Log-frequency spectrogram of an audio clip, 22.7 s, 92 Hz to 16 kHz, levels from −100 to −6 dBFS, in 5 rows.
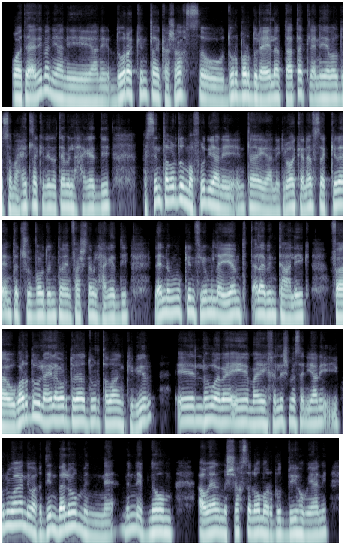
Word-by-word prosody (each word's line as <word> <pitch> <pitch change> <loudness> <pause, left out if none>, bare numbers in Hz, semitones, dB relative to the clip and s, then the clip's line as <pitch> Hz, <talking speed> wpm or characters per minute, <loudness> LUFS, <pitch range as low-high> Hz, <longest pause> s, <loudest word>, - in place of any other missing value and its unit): هو 145 -1 +5
تقريبًا 180 +8 +1
يعني 130 - -1
يعني 120 0 -4
دورَك 160 +9 +2
أنت 170 -1 -2
كشخص، 150 +2 -3
ودور 130 +1 0
برضو 155 -1 +3
العيلة 135 +2 +2
بتاعتك، 145 +4 -2
لأن 135 0 -3
هي 140 0 +1
برضو 140 -1 -2
سمحت 135 +4 -3
لَك 155 -3 -1
إن 135 - -3
أنت 135 - -4
تعمل 145 -1 +1
الحاجات 130 0 -3
دي، 145 +3 -3 0.4
بس - - -5
أنت 190 +1 +2
برضو 195 +2 +3
المفروض 170 -1 +1
يعني 130 -7 +1
أنت 130 +3 -8
يعني، 120 -5 -1
اللي 125 +5 -2
هو 145 - +3
كنفْسك 140 +1 -2
كده، 165 +2 +3
أنت 155 -1 -2
تشوف 145 0 -3
برضو 145 0 +1
إن - - 0
أنت 145 0 -2
ما 140 - +1
ينفعش 135 0 -4
تعمل 145 -1 0
الحاجات 130 +1 -2
دي، 140 +2 -5 0.3
لأن 170 - +2
ممكن 175 +1 -1
في 155 -1 -4
يوم 160 +1 0
من 165 - 0
الأيام 155 +1 +2
تتقلّب 155 +1 -1
أنت 150 -1 -1
عليك 135 +1 -1 0.3
ف - - -2
وبرضو 160 +11 +5
العيلة 180 -2 +3
برضو 180 -1 +3
لها 170 0 +7
دور 170 0 -3
طبعًا 155 0 0
كبير، 155 - -3 0.3
آآ، 180 +1 +1
اللي 175 0 -1
هو 180 -2 +3
بقي 170 0 +4
إيه، 165 0 +1
ما 155 0 0
يخلّيش 155 +3 -4
مثلًا 165 -1 -3
يعني، 160 +1 -3
يكونوا 220 +7 +1
يعني 225 -4 +1
واخدين 160 +3 0
بالهم 195 +4 +4
من 125 -4 -4
من 180 +2 -4
ابنهم، 155 0 +1 0.4
أو 135 +1 +4
يعني 155 +1 +3
من 155 - -1
الشخص 155 +3 -4
اللي 150 -1 +2
هو - - +3
مربوط 145 -1 -1
بيهم 140 0 -1
يعني، 140 +3 -3
150 Hz, 220 wpm, -23 LUFS, 135-165 Hz, 0.4 s, لها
